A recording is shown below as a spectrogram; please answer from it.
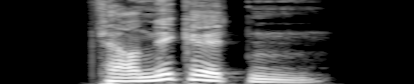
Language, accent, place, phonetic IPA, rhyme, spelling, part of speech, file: German, Germany, Berlin, [fɛɐ̯ˈnɪkl̩tn̩], -ɪkl̩tn̩, vernickelten, adjective / verb, De-vernickelten.ogg
- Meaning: inflection of vernickelt: 1. strong genitive masculine/neuter singular 2. weak/mixed genitive/dative all-gender singular 3. strong/weak/mixed accusative masculine singular 4. strong dative plural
